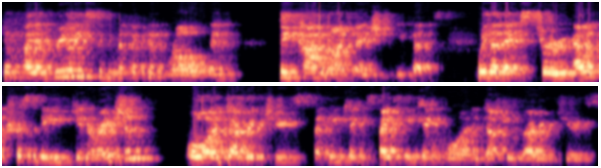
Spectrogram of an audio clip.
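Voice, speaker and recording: A man speaks with a New Zealand accent. His pitch is high. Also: ordinary pitch variation, moderate pace. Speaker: geothermal association president. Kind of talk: conference talk. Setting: video call. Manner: hesitant, many fillers. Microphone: unstable Wi-Fi connection.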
